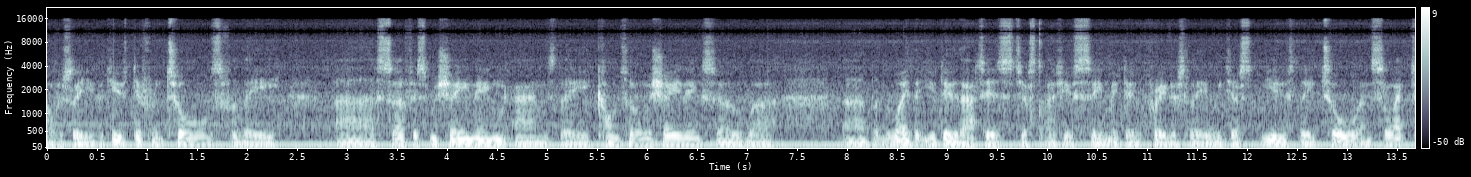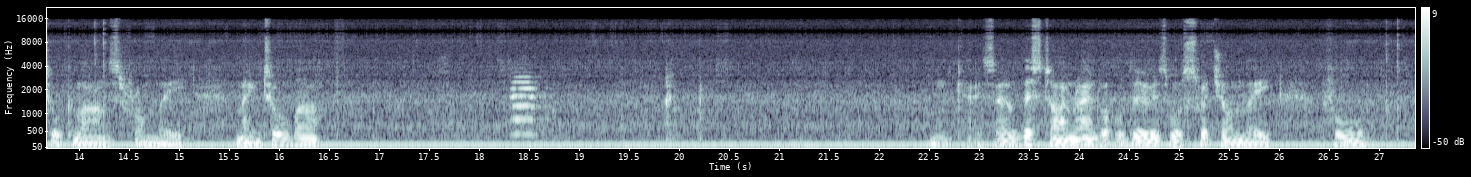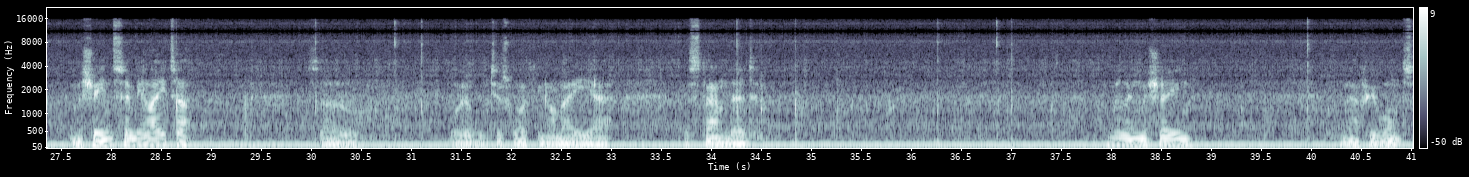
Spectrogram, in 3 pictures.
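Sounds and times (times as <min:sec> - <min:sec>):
low electrical hum: 0:00.0 - 0:41.0
faint clicks: 0:09.8 - 0:10.1, 0:14.1 - 0:14.4, 0:26.0 - 0:27.3, 0:28.6 - 0:31.2, 0:34.2 - 0:37.6
short pitched beep: 0:18.3 - 0:18.8
computer clicks: 0:27.0 - 0:27.3, 0:36.2 - 0:37.2.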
